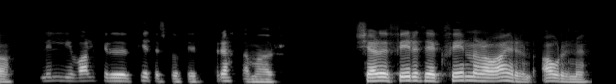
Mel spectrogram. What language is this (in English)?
Icelandic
